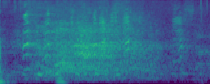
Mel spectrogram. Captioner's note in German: Lachen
